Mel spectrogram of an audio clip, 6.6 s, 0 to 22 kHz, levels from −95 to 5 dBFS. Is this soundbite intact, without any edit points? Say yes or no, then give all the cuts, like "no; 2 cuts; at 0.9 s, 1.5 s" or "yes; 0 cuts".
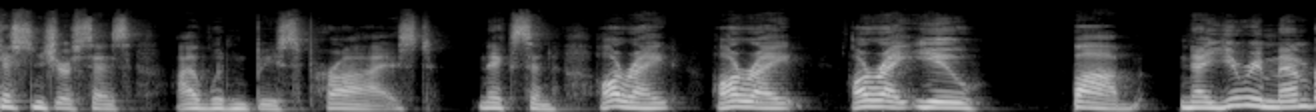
yes; 0 cuts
